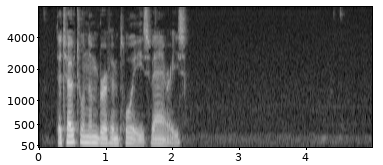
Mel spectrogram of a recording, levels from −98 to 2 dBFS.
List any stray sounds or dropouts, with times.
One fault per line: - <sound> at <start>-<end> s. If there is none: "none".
none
